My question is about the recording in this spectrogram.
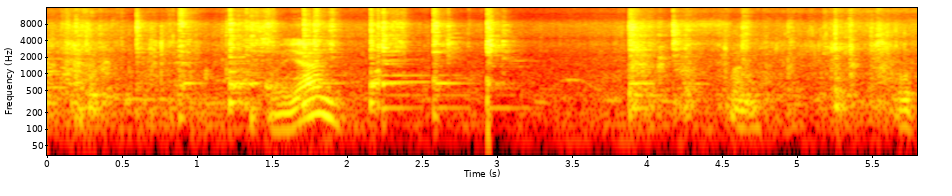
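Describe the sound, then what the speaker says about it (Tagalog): About a kilo of steamed crabs is added to a hot pan of butter, garlic and spicy sauce and stirred, with sizzling, scraping utensil strokes and clacking shells up close, and a voice speaking briefly. "Ilagay na po natin yung ating crabs"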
